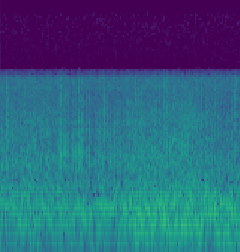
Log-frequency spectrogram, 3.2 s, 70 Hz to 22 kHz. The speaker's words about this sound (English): M1D throttle down. We're throttling down to get ready for the period of maximum dynamic pressure. We're in the throttle bucket.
